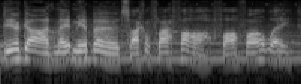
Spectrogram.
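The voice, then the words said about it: Put-on accent. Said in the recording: “You can get a little accent there with it.”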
